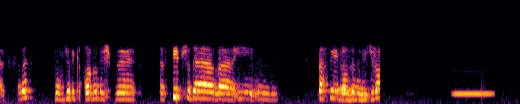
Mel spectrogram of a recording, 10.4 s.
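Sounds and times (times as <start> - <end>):
faint hiss: 0.0 - 10.3
speech: 1.2 - 5.6, 6.4 - 7.6
telephone beep as a phone call drops: 9.0 - 9.9.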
